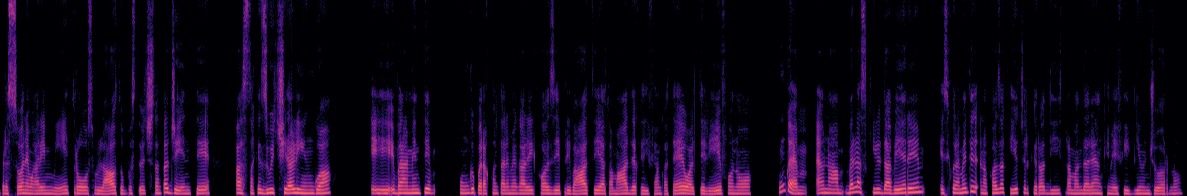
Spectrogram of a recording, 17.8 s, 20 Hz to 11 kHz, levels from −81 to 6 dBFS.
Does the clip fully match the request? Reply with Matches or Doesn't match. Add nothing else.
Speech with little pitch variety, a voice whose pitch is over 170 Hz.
Matches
